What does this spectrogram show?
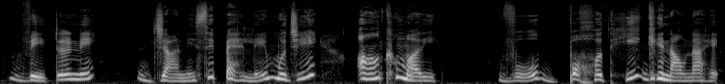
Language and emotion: Urdu, disgusted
